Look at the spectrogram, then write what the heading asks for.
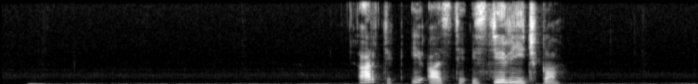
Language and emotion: Russian, angry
